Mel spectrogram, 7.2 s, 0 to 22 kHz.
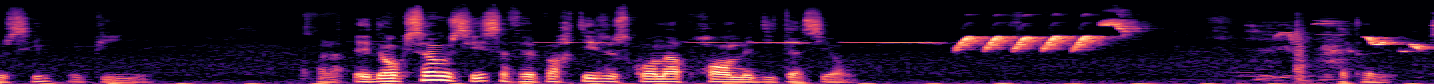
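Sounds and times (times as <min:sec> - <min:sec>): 
speech: 0:00.0 - 0:00.9, 0:01.5 - 0:04.4
nightingale singing at night: 0:01.6 - 0:07.1.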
